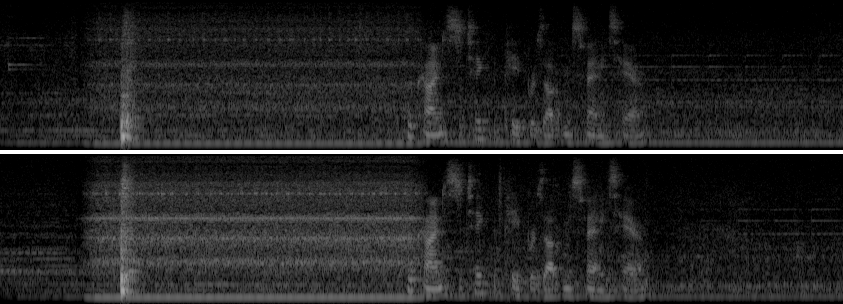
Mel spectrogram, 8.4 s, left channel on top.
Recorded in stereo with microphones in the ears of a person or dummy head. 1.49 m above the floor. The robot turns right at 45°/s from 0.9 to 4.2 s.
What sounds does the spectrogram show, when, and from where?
1.2 s a snare drum: 50° right (ahead or behind), 3 m
4.1 s a man speaking: 5° left (ahead or behind), 1.5 m; by 6.5 s centre (ahead or behind), 1.5 m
